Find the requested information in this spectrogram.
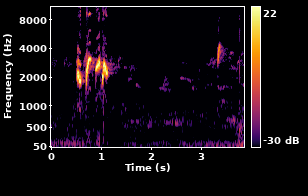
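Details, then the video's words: Red-whiskered bulbul singing for quick song learning and competition: four loud, quick slurred whistles in under a second, then near silence and one rising note near the end. "Luyện Chim Chào Mào Má Trắng Học Giọng Nhanh. Chào Mào Hót / Chào Mào Hót Đấu/Kích Bổi Hót"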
